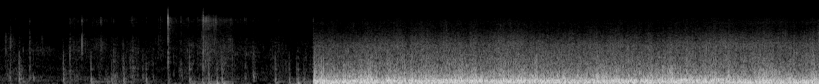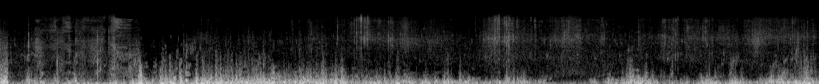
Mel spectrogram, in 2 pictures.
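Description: Wind buffeting the microphone: a loud, low rumble that starts suddenly about three seconds in and carries on in uneven gusts. Before it there are only faint clicks and rustles.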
